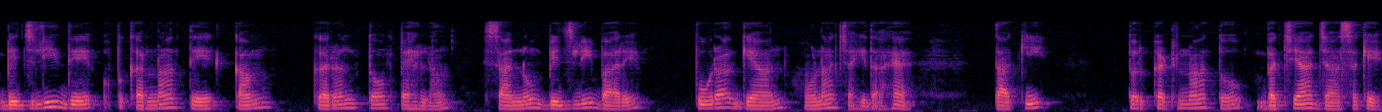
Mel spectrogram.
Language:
Punjabi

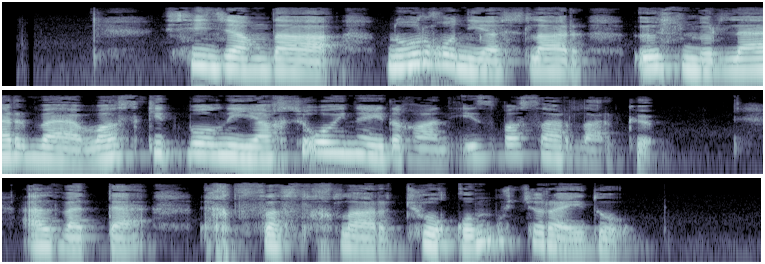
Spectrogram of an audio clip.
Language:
Uyghur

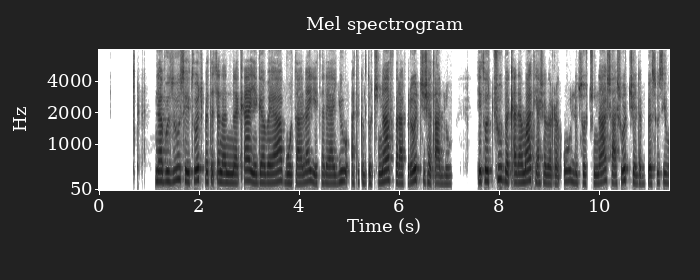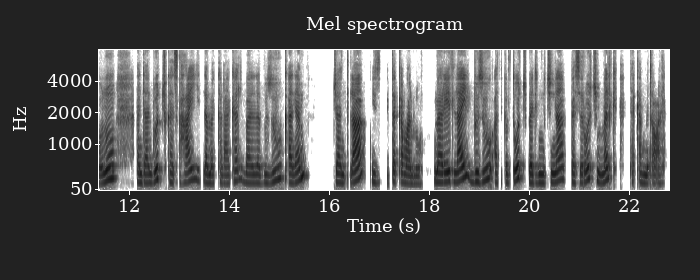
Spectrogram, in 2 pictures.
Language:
Amharic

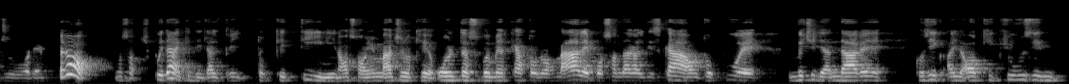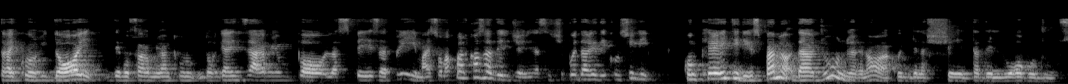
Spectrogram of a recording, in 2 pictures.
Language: Italian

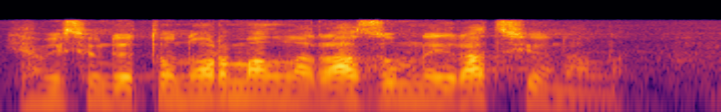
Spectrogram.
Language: Serbian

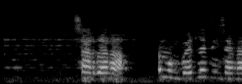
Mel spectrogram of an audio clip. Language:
Pashto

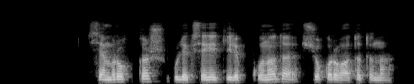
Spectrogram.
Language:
Tatar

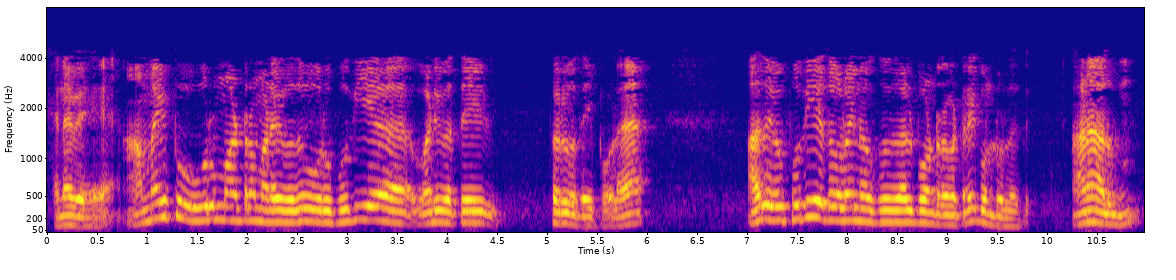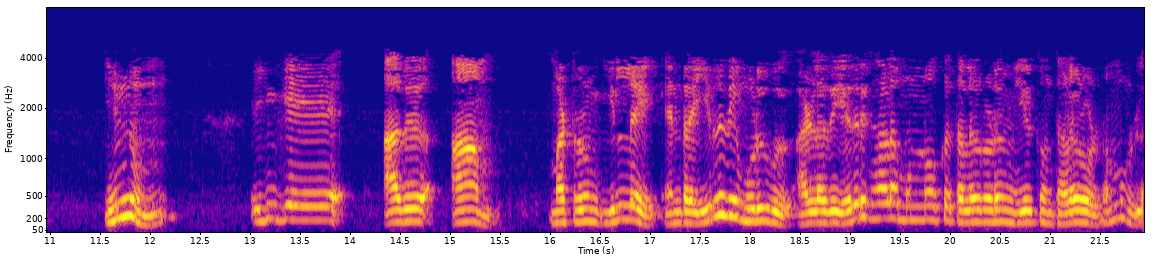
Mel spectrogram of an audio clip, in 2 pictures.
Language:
Tamil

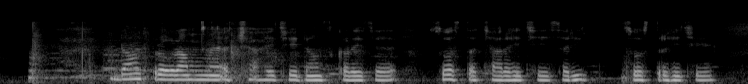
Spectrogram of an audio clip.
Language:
Maithili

